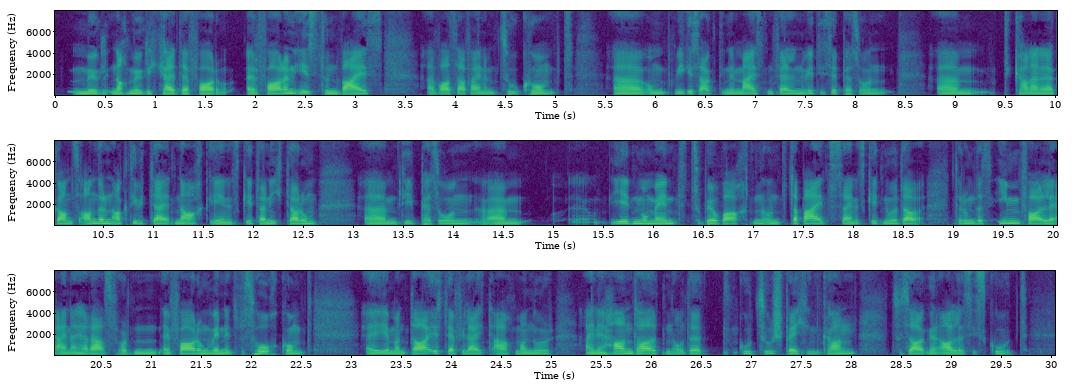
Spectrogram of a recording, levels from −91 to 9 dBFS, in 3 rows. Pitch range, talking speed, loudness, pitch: 145-160 Hz, 150 wpm, -20 LUFS, 155 Hz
